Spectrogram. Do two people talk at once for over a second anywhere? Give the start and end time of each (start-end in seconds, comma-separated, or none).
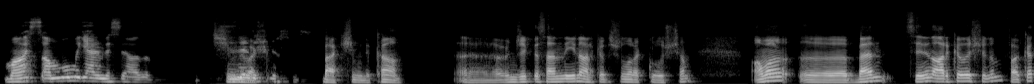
none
